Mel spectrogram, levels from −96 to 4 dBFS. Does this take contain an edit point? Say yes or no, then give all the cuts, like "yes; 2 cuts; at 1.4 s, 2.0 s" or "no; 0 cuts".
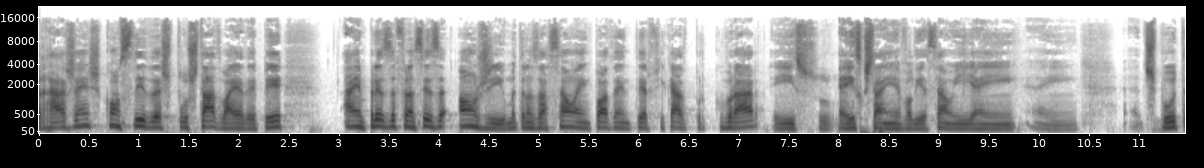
yes; 3 cuts; at 5.5 s, 7.3 s, 8.0 s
